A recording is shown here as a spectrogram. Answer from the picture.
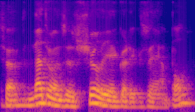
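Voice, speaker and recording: Speaking at a moderate pace with lively intonation, a man with an American accent has a medium pitch, a dark, mellow tone and a somewhat breathy quality. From US Midwest, suburban Chicago. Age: 80s+. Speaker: labor economist, professor. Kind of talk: interview conversation.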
